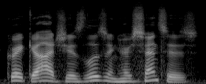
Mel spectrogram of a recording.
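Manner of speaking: rising panic over her; mild alarm; alarmed young man. Acted. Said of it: "cried D'Artagnan".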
